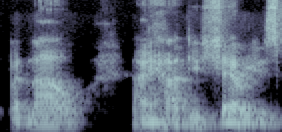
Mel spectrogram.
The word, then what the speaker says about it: Cherice: But now I heard you Cherice pronounce that.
